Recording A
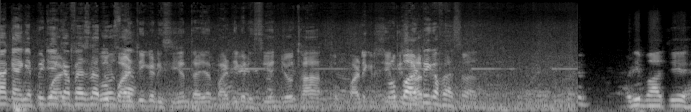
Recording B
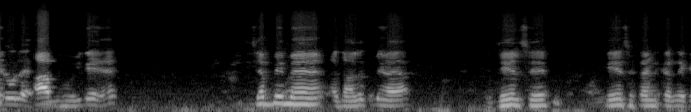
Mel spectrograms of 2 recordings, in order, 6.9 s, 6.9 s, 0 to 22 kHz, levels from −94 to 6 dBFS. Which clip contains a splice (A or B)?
A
